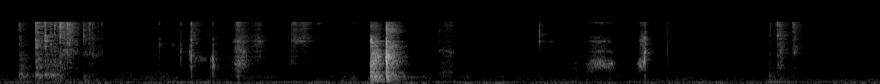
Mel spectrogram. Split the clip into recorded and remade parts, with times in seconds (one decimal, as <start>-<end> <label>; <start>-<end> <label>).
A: 0.0-2.3 recorded; 2.3-6.4 remade; 6.4-8.8 recorded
